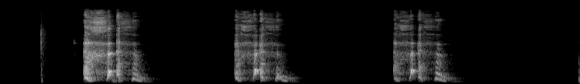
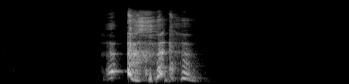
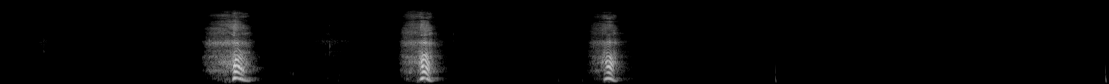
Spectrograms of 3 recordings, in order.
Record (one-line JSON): {"three_cough_length": "5.8 s", "three_cough_amplitude": 23678, "three_cough_signal_mean_std_ratio": 0.33, "cough_length": "3.5 s", "cough_amplitude": 30645, "cough_signal_mean_std_ratio": 0.32, "exhalation_length": "11.1 s", "exhalation_amplitude": 26146, "exhalation_signal_mean_std_ratio": 0.16, "survey_phase": "beta (2021-08-13 to 2022-03-07)", "age": "45-64", "gender": "Female", "wearing_mask": "No", "symptom_none": true, "smoker_status": "Never smoked", "respiratory_condition_asthma": false, "respiratory_condition_other": false, "recruitment_source": "REACT", "submission_delay": "0 days", "covid_test_result": "Negative", "covid_test_method": "RT-qPCR"}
